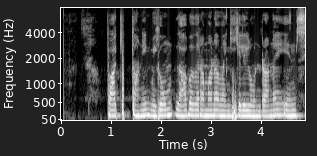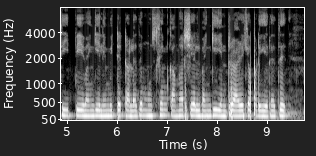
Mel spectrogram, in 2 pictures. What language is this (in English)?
Tamil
